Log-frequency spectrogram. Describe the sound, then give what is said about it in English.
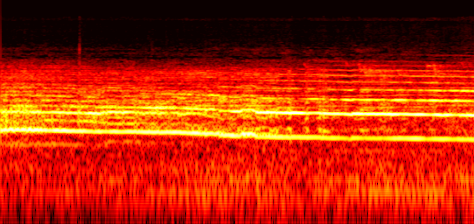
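A moose screams: one long, loud, moaning wail with a rich tone that holds steady and slowly sinks in pitch over about five seconds, with no talking. It is heard in the woods by a man hunting for mushrooms. “That's a moose.”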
